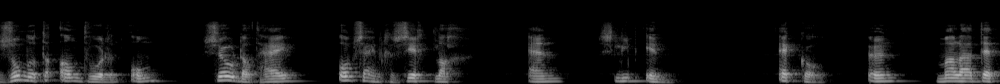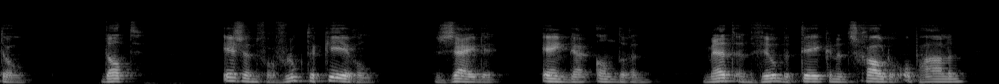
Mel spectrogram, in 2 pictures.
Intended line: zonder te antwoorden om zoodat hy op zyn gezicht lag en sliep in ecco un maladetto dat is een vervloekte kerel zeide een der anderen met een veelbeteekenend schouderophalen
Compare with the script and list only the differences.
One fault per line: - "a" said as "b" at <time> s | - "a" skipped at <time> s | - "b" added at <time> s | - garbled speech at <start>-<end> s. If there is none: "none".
none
